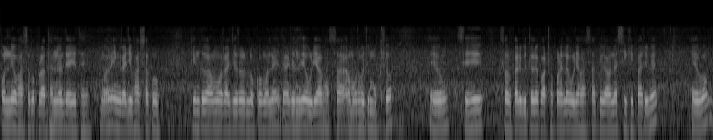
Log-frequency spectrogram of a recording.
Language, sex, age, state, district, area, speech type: Odia, male, 30-45, Odisha, Subarnapur, urban, spontaneous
